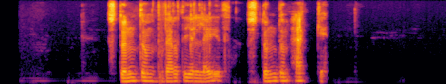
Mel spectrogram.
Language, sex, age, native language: Icelandic, male, 20-29, Icelandic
